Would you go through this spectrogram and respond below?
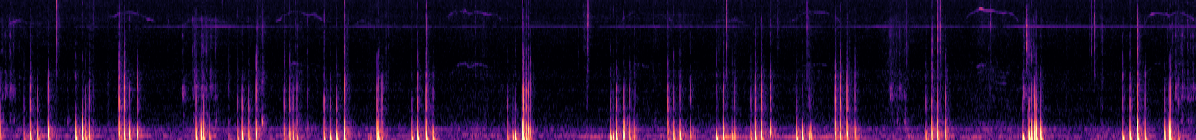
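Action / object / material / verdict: tap / round flat cork board / cork / none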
